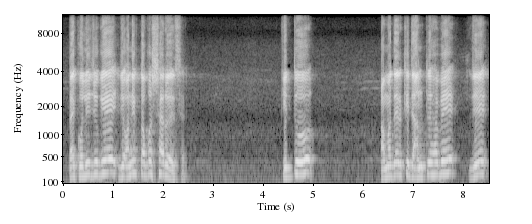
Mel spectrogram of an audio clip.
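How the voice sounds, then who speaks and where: A man giving a devotional sermon, asking rhetorical questions and reciting verses slowly. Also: fairly high pitch, pushed and bright. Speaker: swami preacher.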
